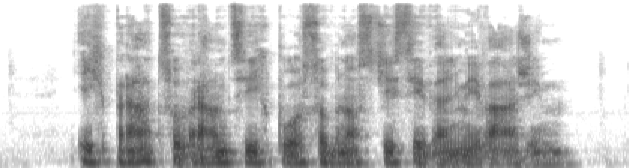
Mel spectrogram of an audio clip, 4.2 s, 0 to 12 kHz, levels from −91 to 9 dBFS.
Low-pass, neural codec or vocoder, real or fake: 10.8 kHz; vocoder, 44.1 kHz, 128 mel bands, Pupu-Vocoder; fake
